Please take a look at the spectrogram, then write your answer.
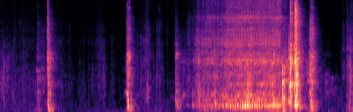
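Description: A sewing machine stitches a fabric panel up close: two brief bursts come first, then a sustained run of rapid, rattling stitching lasting about three seconds before it stops.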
